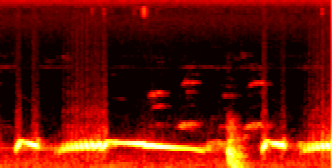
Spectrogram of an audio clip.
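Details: Albino Barbary dove delivering its soft two-part coo, a quick clipped note then a long trilled coo drifting lower, interrupted by a single dull thump.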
